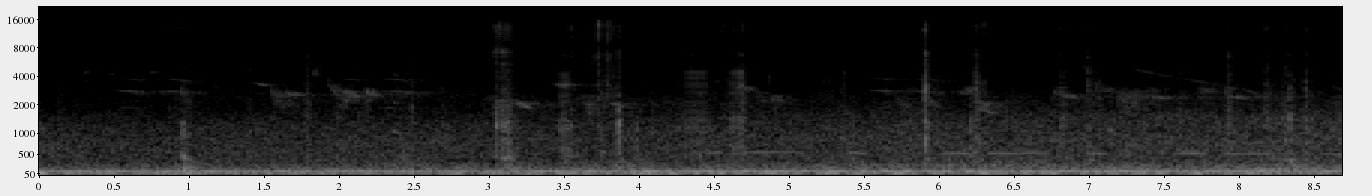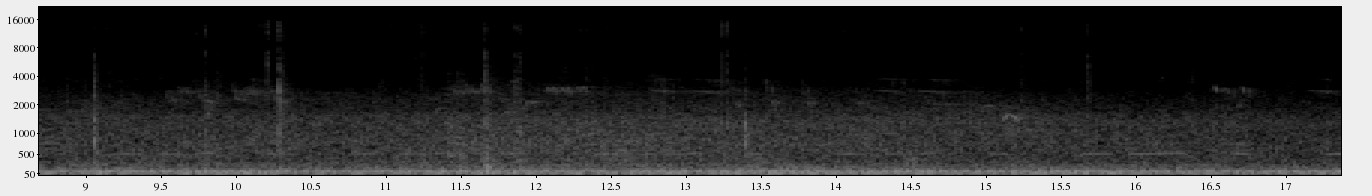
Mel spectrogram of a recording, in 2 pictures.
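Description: Birds calling over a steady low hum, with a few light clicks and taps as hands press a grille overlay onto a car's front grille.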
